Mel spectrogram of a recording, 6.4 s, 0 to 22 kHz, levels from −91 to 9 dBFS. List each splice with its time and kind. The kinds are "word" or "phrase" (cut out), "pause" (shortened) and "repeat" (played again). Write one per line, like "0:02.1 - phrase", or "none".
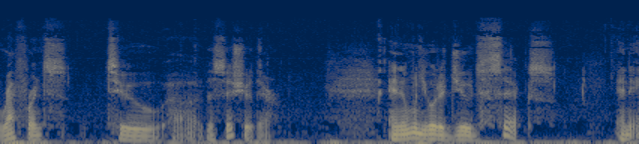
none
